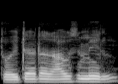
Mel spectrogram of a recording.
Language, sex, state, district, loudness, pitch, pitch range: Bengali, male, West Bengal, Dakshin Dinajpur, -15 LUFS, 125 Hz, 120-130 Hz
